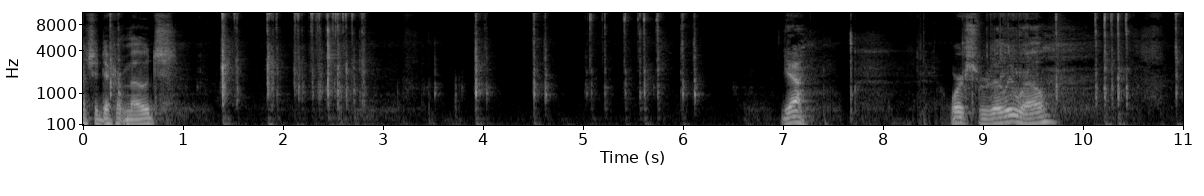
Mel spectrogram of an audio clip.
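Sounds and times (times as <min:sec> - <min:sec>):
mechanical keyboard clicking: 0:01.4 - 0:02.8, 0:03.8 - 0:06.2, 0:10.1 - 0:11.0.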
